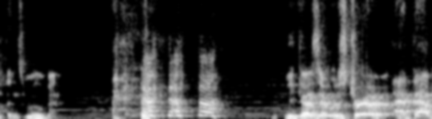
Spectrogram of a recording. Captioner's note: both laugh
